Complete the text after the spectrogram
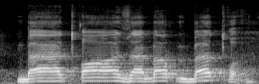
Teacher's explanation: وقفن بعد، بطق زبر بطق، تو بھی حروف قلقلہ میں سے ہے، تو اس کو بط نہیں پڑھیں گے بلکہ موٹا بھی کریں گے اور قلقلہ بھی کریں گے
